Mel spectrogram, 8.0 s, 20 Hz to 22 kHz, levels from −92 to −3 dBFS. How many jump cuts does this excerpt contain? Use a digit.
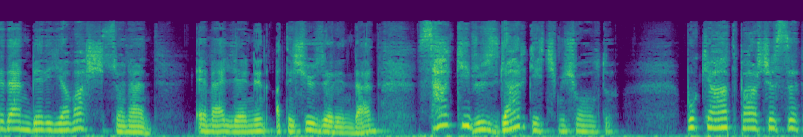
3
